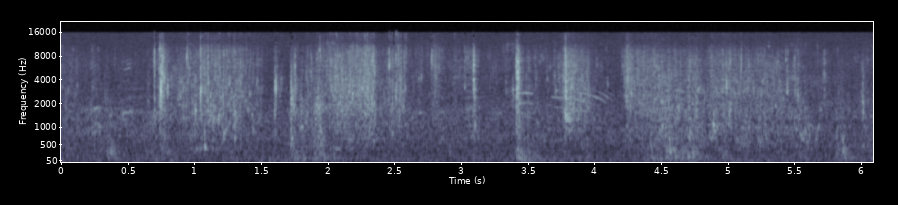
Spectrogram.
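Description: Water splashing and sloshing around a small rowboat, with a string of sharp knocks and clicks from things being handled in the boat.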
